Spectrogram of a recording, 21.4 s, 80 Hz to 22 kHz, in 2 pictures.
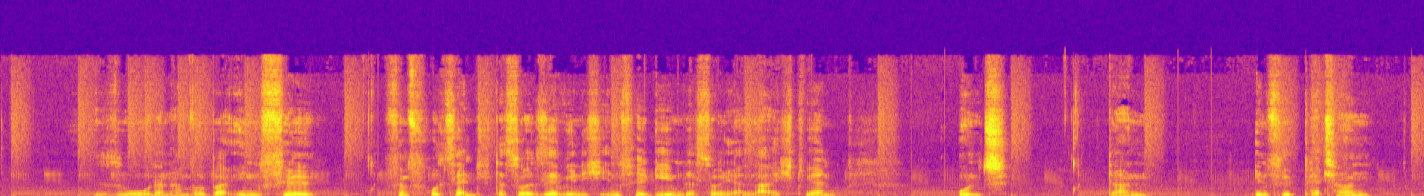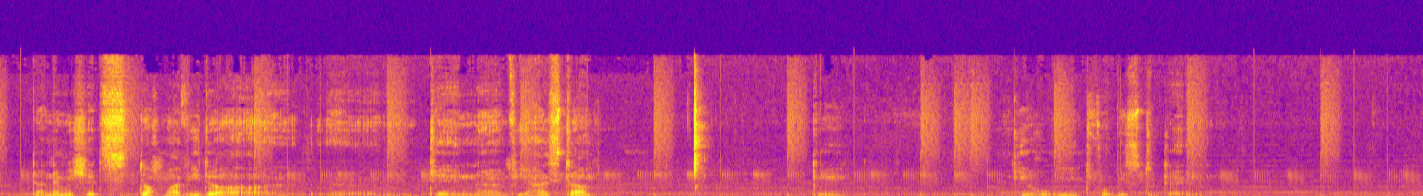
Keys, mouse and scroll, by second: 11.2 click.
